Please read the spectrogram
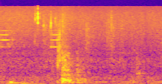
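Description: Near silence: room tone with a faint steady low hum, a few faint ticks, and one faint spoken word about a second in.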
